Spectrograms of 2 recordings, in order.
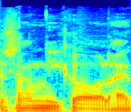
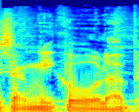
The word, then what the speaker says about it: San Nicola: Non ha intenzione, pare, almeno ufficialmente, di ribattere nulla, nemmeno allo stadio San Nicola, anzi San Nicola, per rispettare la pronuncia di Bari,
